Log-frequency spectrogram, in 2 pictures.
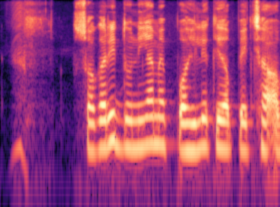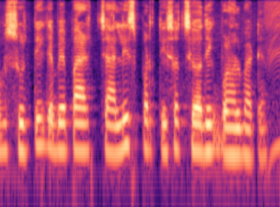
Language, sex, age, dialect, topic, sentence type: Bhojpuri, male, 18-24, Northern, agriculture, statement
